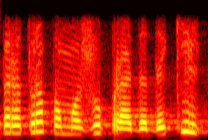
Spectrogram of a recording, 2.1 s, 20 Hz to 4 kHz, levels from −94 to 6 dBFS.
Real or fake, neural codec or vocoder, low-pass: real; none; 3.6 kHz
